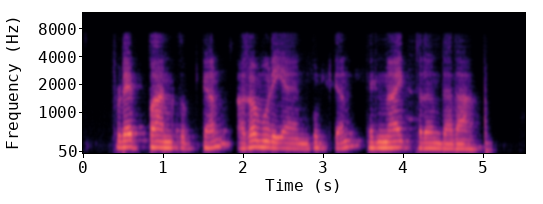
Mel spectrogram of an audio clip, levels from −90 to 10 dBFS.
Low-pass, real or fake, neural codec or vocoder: 7.2 kHz; fake; codec, 16 kHz, 0.5 kbps, X-Codec, HuBERT features, trained on balanced general audio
